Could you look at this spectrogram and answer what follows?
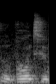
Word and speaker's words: Ubuntu: at home nice very nice no it's it's pronounced ubuntu Martin how defrauds rust they give it this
